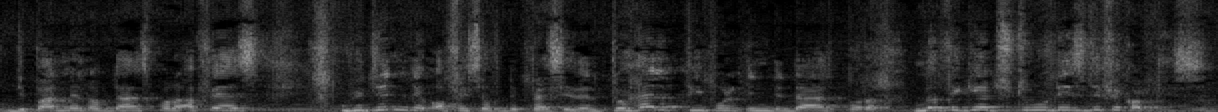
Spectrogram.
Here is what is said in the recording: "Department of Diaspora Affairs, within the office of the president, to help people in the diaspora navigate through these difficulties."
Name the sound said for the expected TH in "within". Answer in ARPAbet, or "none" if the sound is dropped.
T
